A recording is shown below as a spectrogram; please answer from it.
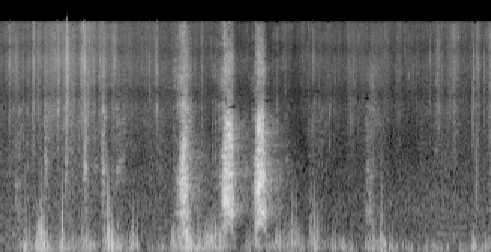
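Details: Several pet dogs at play, a mix of pit bull mixes, a wire-haired terrier mix, a red heeler and a Lhasa Apso, making rapid low growling pulses, then three sharp barks in quick succession, then more low grumbles.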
